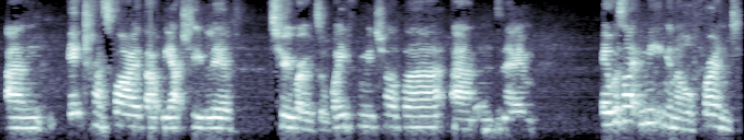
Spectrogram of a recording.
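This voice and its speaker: In a London accent, a woman speaks at a moderate pace, her medium pitch showing ordinary variation. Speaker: indie bookseller, event host. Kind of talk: casual interview chat.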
